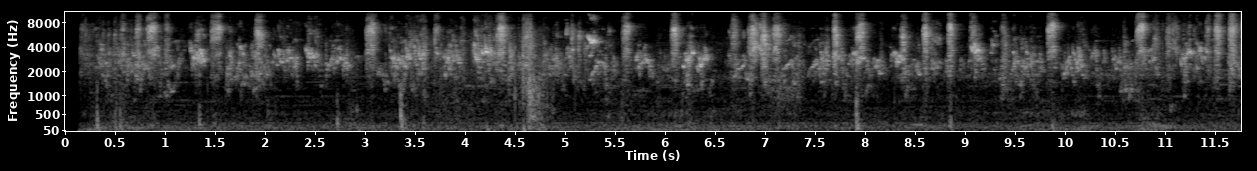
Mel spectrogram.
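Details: Budgerigars in a colony breeding setup in the morning, playing: dense high chattering and chirping from many birds at once, continuous warbling with sharp clicks and squeaks throughout.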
